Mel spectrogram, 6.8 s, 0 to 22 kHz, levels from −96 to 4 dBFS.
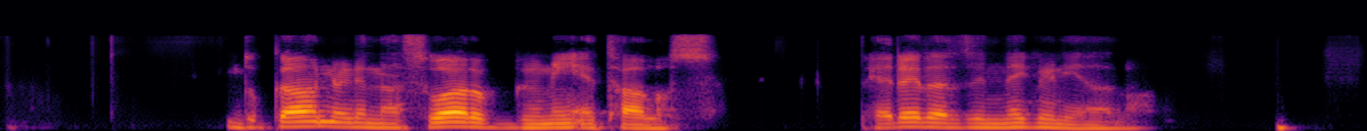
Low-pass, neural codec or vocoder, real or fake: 7.2 kHz; codec, 16 kHz, 1 kbps, X-Codec, HuBERT features, trained on general audio; fake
